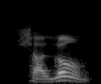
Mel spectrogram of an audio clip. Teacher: the accent is at the end of the word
